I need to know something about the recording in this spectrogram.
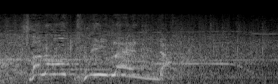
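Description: A man sings loudly into a microphone, his voice sliding up and down.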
